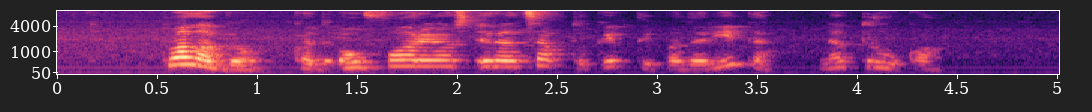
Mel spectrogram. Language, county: Lithuanian, Telšiai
